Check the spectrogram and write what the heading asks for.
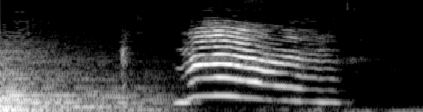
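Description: A high, drawn-out cry that rises and then falls, starting about a second in, as a longer cry fades out at the start. A low hum dies away beneath them.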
